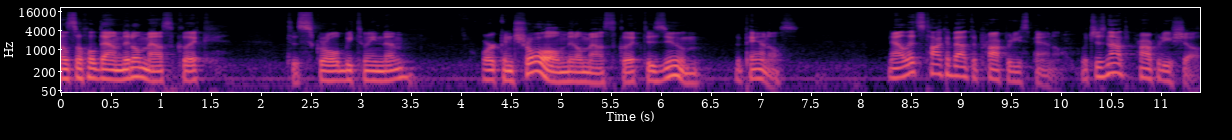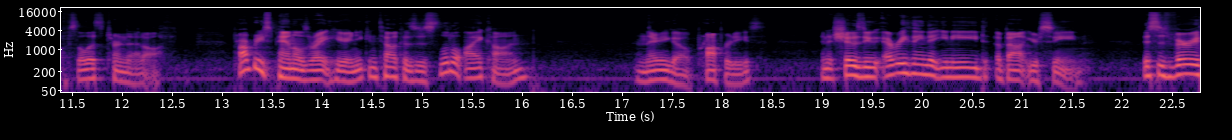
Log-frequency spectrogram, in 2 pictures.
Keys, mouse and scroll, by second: 11.2 n.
